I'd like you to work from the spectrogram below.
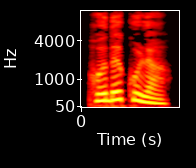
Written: ಹಿತಗೊಳ್

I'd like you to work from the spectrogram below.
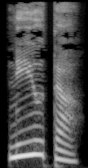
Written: ನಿಯತಿ

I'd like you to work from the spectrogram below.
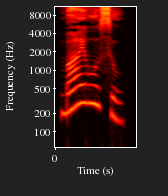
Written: ಬಾಯ್ವೂಸು

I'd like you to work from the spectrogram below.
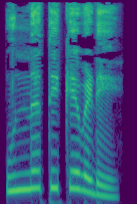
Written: ಉನ್ನತಿಕೆವಡೆ

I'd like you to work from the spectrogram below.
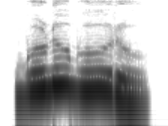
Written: ಗುಡುಗೂರು

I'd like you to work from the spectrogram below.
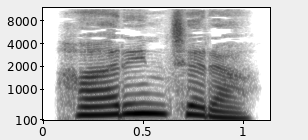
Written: ಹಾರಿಂಚರ

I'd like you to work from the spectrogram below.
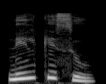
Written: ನಲುಗಿಸು

